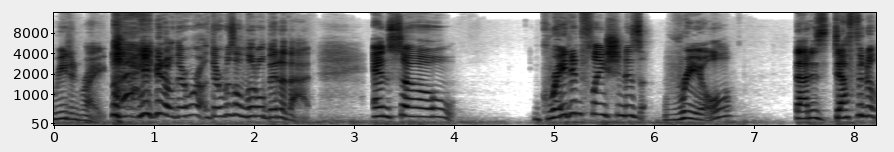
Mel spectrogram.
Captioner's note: laugh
